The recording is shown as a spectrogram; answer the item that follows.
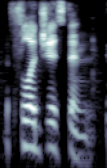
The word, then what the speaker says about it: phlogiston: Phlogiston. If you tell me it's phlogiston, I'm going to go with that. – Soft G in front of an I, phlogiston.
